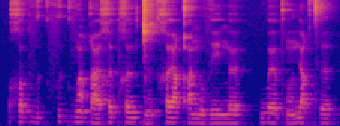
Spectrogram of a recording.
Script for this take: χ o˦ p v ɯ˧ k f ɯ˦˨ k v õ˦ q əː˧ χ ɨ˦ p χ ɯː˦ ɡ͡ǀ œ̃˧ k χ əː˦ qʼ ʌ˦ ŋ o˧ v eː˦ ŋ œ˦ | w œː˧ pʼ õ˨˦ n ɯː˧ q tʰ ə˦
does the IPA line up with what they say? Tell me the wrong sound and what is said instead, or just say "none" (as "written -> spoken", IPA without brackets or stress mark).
none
